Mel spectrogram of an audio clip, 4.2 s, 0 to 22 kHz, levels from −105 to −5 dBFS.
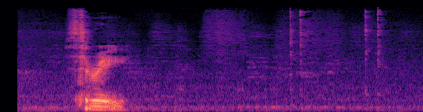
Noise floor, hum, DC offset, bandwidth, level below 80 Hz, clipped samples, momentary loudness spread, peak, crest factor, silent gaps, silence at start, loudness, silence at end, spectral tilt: -60 dBFS; none; under 0.1%; 16 kHz; -68 dBFS; under 0.1%; 28 LU; -12 dBFS; 22 dB; none; 0.7 s; -28 LUFS; 3 s; -5.5 dB/octave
